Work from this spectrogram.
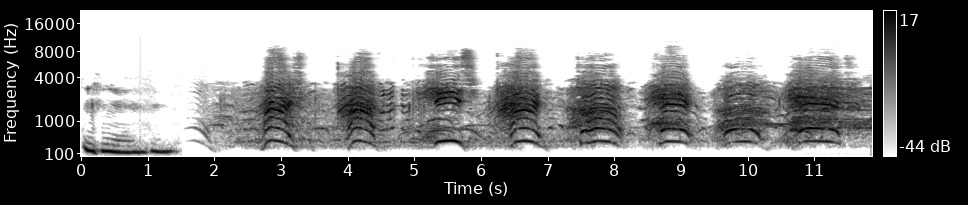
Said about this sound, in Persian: این صداهایی که دارید توی زمینه میشنوید مربوط به رقابت خانوم ها رقابت سی کیلومتری خانوم ها توی جیوپارک تریل قشم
